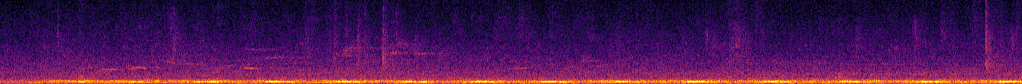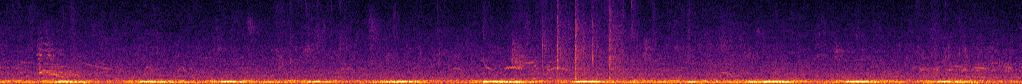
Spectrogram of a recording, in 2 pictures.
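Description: Feral pigeons coo continuously in low, throaty, rolling calls, several birds overlapping in a steady burbling chorus, with a few faint higher chirps in the background.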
